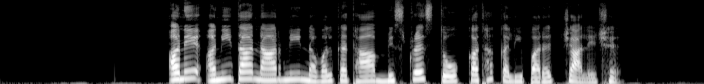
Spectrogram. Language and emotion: Gujarati, neutral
